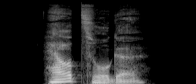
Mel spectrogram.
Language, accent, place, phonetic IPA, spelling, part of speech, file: German, Germany, Berlin, [ˈhɛʁt͡soːɡə], Herzoge, noun, De-Herzoge.ogg
- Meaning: dative singular of Herzog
